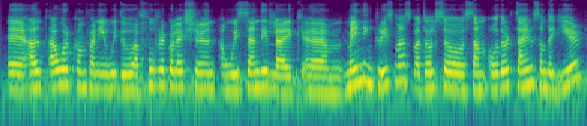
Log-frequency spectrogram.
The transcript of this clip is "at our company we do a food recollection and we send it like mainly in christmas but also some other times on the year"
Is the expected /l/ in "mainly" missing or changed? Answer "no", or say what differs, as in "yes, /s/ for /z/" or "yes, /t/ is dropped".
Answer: yes, /l/ is dropped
